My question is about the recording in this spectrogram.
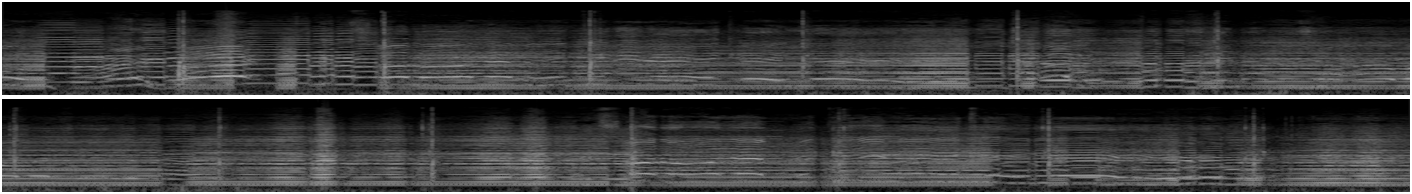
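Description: Button accordion playing an Avar folk tune: sustained chords and a running melody with a steady pulse. A man's voice sings along over it at times, most clearly near the start and again later on.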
